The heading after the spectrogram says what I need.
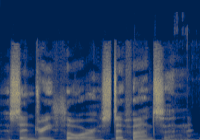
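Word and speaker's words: Sindri Þór Stefánsson: Sindri Thor Stefansson, pronounced Sindri Thor Stefansson.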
